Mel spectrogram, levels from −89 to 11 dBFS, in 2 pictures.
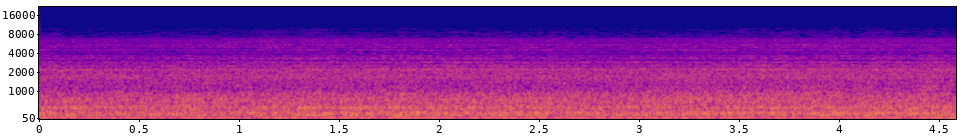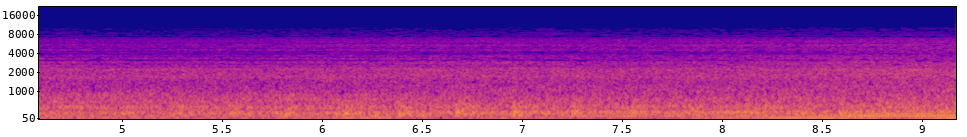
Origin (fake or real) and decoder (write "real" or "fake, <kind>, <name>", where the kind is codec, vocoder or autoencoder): real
